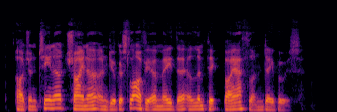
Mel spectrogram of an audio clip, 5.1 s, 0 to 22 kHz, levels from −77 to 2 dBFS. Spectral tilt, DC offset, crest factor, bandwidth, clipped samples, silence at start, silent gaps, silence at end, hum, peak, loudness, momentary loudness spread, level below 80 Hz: -6 dB/octave; under 0.1%; 20 dB; 11 kHz; under 0.1%; 0.25 s; none; 0.6 s; none; -6 dBFS; -24 LUFS; 7 LU; -54 dBFS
